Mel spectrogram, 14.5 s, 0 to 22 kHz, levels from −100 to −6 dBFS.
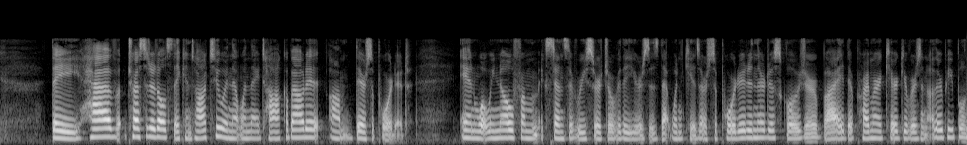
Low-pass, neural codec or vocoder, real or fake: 7.2 kHz; vocoder, 44.1 kHz, 128 mel bands every 256 samples, BigVGAN v2; fake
